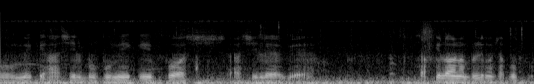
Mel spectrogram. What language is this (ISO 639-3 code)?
ind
